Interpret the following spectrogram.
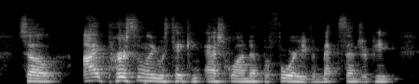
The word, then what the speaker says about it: ashwagandha: I cannot pronounce the name of this supplement. My wife makes fun of me all the time. It's ashwagandha.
